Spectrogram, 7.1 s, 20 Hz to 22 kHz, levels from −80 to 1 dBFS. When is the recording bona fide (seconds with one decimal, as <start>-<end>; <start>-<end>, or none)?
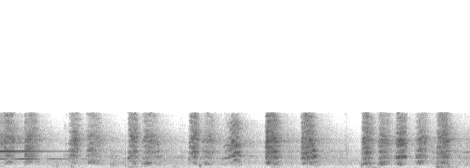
0.0-1.8; 2.2-3.0; 4.9-6.1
